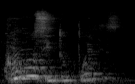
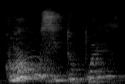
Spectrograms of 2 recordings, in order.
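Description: First: Slow, gently incredulous question; mild voicing of Jesus, slow and puzzled. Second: Higher, slow, amazed "¿Cómo si tú puedes?"; Jesus' incredulous question rising much higher; Jesus asking again, higher. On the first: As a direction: let him sound amazed at the doubt. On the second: Acted. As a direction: repeat it climbing up in disbelief. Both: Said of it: "Jesús le dijo".

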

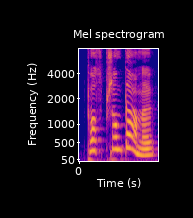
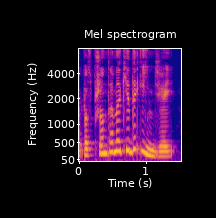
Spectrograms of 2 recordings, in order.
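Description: First: Posprzątamy high and slow, in disbelief; high, slow, disbelieving Posprzątamy; incredulous echo. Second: Said in the usual way. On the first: A narrator's reading. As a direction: echo Posprzątamy back, stunned. Incredulous echo of her word.

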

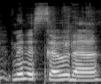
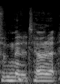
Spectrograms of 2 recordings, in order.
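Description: First: Minnesota belted out loud and clear, the s sharp; loud playful correction. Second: Minnesota said as Minnetona, with a t for the s; slurring Minnesota into Minnetona, unaware; mispronounced Minnesota. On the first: Host correcting herself to her cohost, shouting Minnesota playfully. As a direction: shout Minnesota out to get it right. Stumbles, then repeats the state name. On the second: Host tripping over the state name, saying Minnesota as Minnetona. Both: Real, not acted.

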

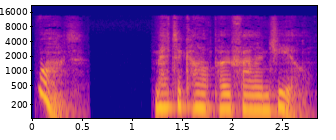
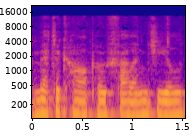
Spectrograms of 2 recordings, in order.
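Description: First: METACARPOPHALANGEAL said high and coy; high-pitched, teasing "Metacarpophalangeal"; teasing repeat. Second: Said in the usual way. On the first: A narrator's reading. Repeating the word on Stanley's request.

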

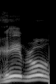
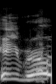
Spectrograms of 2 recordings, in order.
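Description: First: High, loud bro greeting; lightly voiced gangster friend. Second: High, loud laughing bro greeting; gangster bro voice. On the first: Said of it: "really bad Raul impression". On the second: Retold or imitated. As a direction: show how a gangster says hi. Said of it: "I sound like a gangster".

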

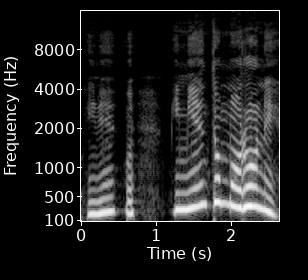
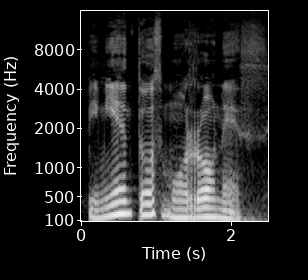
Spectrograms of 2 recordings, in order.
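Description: First: Put-on very high, slow, struggling child voice; a tiny boy fumbling the hard words; little kid mispronouncing. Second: Slow, deliberate "Pimientos morrones", every syllable spelled out; over-articulate it slowly for a small child; mother correcting. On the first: Little boy to his mother, high and unsure. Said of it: "yo no casi ni hablaba". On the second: Retold or imitated. Mother teaching her son, slow and careful. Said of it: "No, no".

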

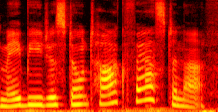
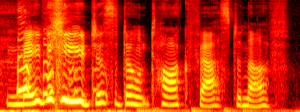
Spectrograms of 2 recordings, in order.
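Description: First: Said in the usual way. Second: Retold comeback with laughter breaking through; laughing sarcastic comeback; laughing retort. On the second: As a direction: say it while cracking up. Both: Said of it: "And so I said".

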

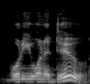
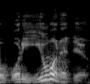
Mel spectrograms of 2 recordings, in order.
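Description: First: Said in the usual way. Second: YOU lifted in a pitch swoop; what do YOU wanna do; stress on YOU. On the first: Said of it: "they just come to me like". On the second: Retold or imitated. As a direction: throw the question back, leaning on "you". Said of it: "I look at them and I go".

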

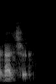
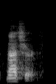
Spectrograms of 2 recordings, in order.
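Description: First: Said in the usual way. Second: Not sure said louder, stress on Not; firmer repeat. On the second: Real, not acted. Teacher repeats his doubt more firmly, stressing Not.

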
